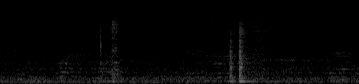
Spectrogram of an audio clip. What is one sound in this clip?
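Hands turn a wooden pipe, with a few soft knocks and rubs.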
